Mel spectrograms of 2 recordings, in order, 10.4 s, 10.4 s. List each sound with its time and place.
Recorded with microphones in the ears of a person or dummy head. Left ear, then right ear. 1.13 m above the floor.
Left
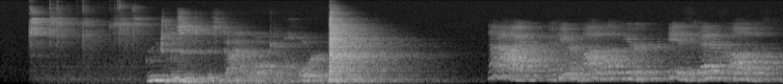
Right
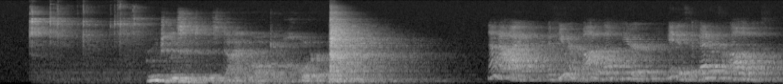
0.4 s keys jangling: 15° left (ahead or behind), 1.8 m
1.9 s a man speaking: 25° left (ahead or behind), 1.5 m
4.4 s a pop: 50° left (ahead or behind), 1.2 m
6.5 s a woman speaking: 10° right (ahead or behind), 1.1 m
